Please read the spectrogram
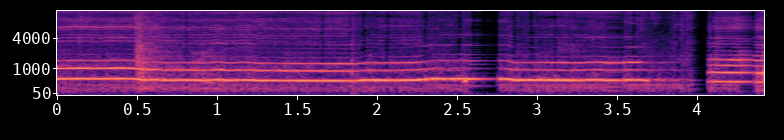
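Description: A woman's voice chanting a slow liturgical hymn in long held notes, with a short break for breath in the middle and another near the end.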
